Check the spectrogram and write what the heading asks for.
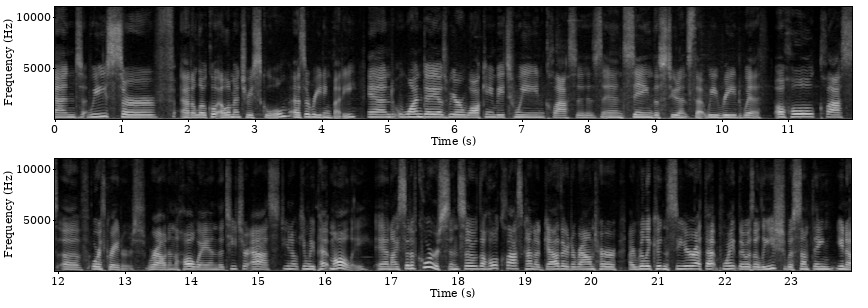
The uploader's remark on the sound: Recorded at Wheelers Western Outfitters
